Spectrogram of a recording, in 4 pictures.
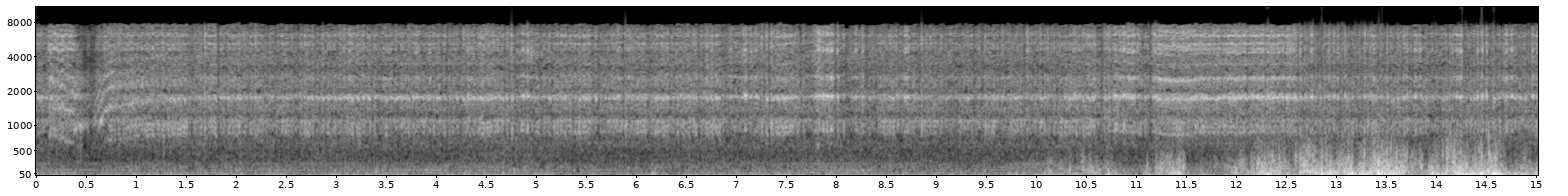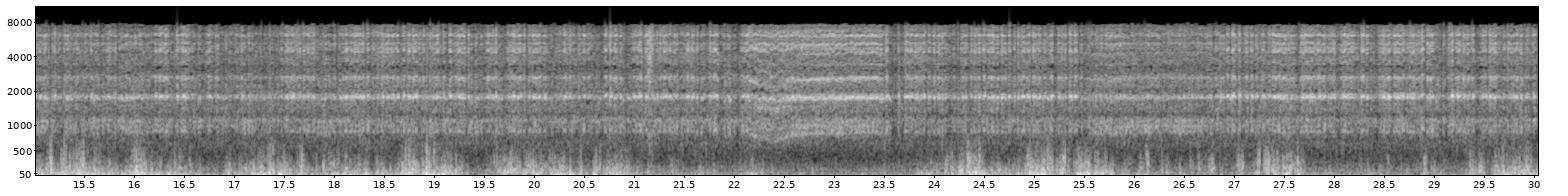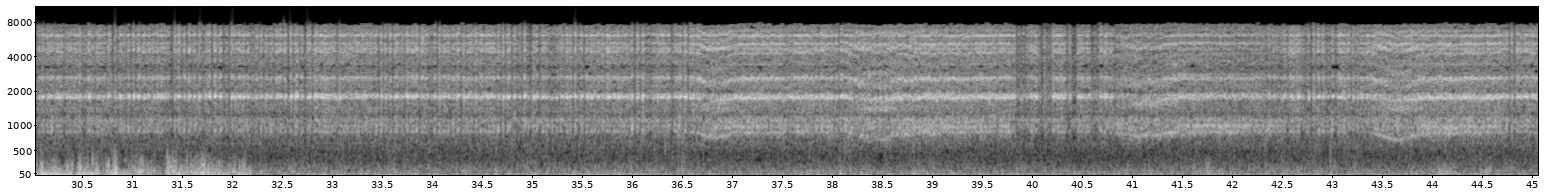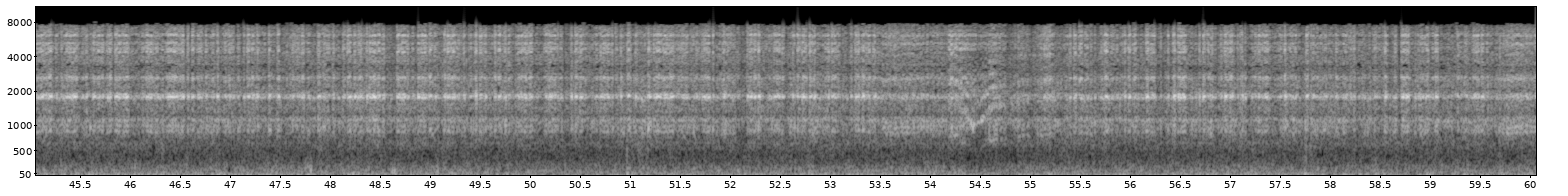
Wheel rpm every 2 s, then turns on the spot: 180, 230, 230, 230, 230, 230, 230, 240, 230, 230, 230, 230, 230, 230, 230, 230, 230, 230, 230, 220, 220, 230, 230, 230, 230, 230, 230, 200, 230, 230.
none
